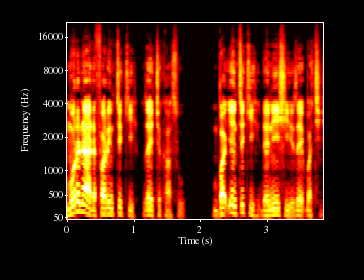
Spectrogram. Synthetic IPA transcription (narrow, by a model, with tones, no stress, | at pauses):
mʊ˦rnaː˨da˨ɸɐ˦ɾɪ˦nt͡ʃɪ˦kʲiː˨za˦˨jt͡ʃɪ˦kaː˨su˦ʔ | bɐ˦kʲʼɪ˦nt͡ʃɪ˦kʲiː˨da˨niː˦ʃiː˨za˦˨jɓɐ˦t͡ʃe̥ː˨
